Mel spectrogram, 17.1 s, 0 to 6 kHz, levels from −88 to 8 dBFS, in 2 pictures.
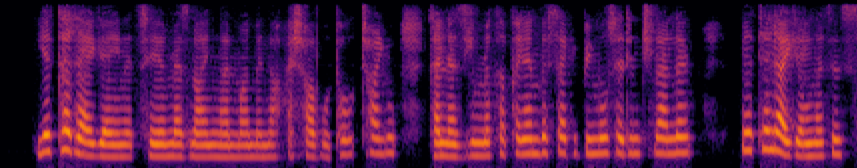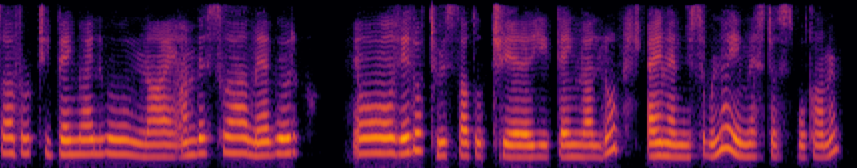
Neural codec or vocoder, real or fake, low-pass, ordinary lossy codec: codec, 16 kHz, 0.5 kbps, FunCodec, trained on LibriTTS, 25 frames a second; fake; 5.4 kHz; AAC, 32 kbps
